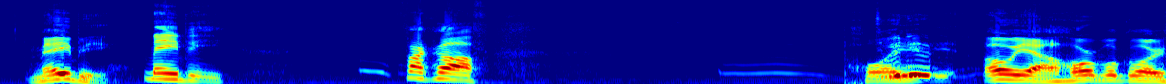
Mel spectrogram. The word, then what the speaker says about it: Pollo: El Polo Diablo. El Pollo? Is it? Ooh, maybe it's El Pollo. El Pollo Diablo. All right, there you go. I said it right. Maybe. Maybe. Fuck off. Poi. Oh, yeah.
